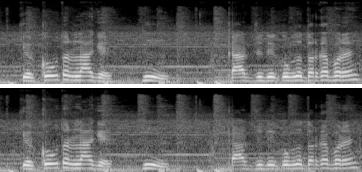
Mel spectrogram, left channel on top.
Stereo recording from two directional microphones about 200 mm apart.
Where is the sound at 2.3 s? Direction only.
30° left (ahead or behind).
